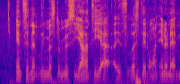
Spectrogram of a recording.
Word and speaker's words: Mucciante: Now, I believe you pronounce his name Timothy Mucciante. M U C C E I, excuse me, M U C C I A N T E, Mucciante. I think that's how you say it, but he was the one.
